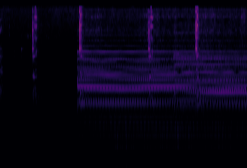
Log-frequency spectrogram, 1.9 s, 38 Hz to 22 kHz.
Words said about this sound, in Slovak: Kukučkové hodiny odbijú 8 hodín a dvere na kuchyni sa otvoria.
